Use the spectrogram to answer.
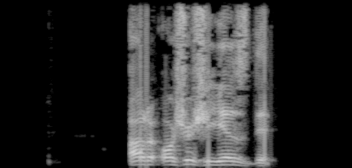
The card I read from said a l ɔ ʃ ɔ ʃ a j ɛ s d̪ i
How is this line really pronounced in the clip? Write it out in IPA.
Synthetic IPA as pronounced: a ɾ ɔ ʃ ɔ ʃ i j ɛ z d̪ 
